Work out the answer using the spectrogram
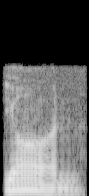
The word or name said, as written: yawn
